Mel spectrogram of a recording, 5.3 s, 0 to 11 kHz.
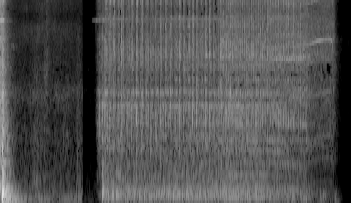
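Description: A sharp knock, then about a second and a half later a Milwaukee M18 brushed impact driver (2656-20) hammers steadily with a fast, even rattle for about three and a half seconds while backing a screw out of a board, then stops. Its impact mechanism engages at low speed without stalling.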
